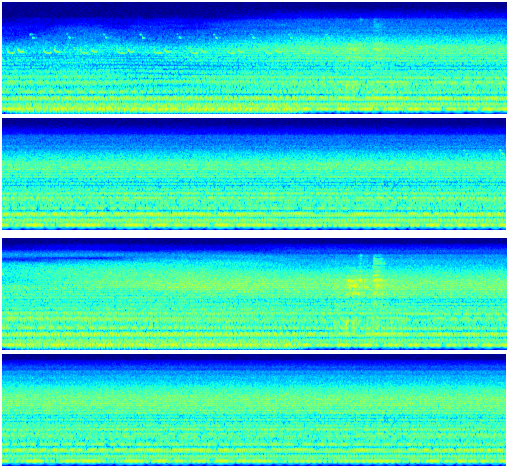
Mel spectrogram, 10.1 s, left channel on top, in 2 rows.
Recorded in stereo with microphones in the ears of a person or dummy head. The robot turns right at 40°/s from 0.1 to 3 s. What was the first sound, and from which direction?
A drone, 135° right.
